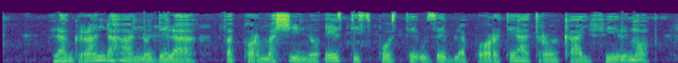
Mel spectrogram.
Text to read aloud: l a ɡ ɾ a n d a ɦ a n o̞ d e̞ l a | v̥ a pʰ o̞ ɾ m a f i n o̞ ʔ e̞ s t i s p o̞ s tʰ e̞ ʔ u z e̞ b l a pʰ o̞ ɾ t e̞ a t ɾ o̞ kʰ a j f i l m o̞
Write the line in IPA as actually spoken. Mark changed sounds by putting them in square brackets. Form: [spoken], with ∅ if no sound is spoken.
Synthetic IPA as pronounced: l a ɡ ɾ a n d a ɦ a n o̞ d e̞ l a | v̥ a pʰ o̞ ɾ m a [ʃ] i n o̞ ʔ e̞ s t i s p o̞ s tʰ e̞ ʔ u z e̞ b l a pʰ o̞ ɾ t e̞ a t ɾ o̞ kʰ a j f i l m o̞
